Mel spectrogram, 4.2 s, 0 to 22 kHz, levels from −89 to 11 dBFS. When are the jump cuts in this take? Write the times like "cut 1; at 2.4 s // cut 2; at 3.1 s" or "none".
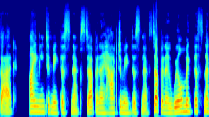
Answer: none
